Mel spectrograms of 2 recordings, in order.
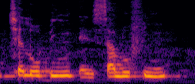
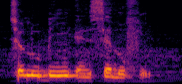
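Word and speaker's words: Cherubim and Seraphim: Neither are we Chelobin and Salofin Church. Are you listening to me? That's how they say it. That's why I'm saying it like that. That's how the Nigerians call it. Chelobin and Salofin.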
